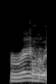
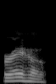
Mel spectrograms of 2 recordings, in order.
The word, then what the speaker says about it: parejo: Parejo. Thank you. Parejo. Is that what That's he's how you saying?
